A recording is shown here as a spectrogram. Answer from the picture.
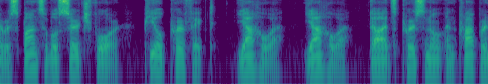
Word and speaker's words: Yahowah: They will revere, Pakad, they will show profound respect for the awe-inspiring nature of, Kal perfect, Yahowah, an accurate pronunciation of God's personal and proper name as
